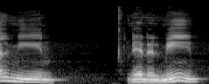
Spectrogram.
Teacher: الميم فيها مخرجين شفوي وخيشومي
